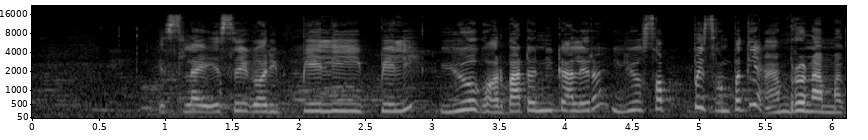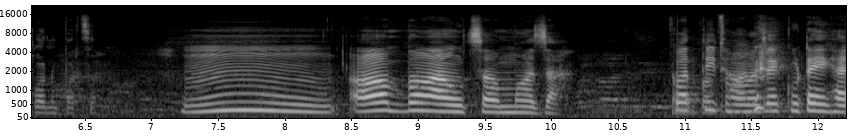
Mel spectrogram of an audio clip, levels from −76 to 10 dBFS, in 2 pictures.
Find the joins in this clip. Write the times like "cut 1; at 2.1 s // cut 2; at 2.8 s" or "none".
cut 1; at 10.9 s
